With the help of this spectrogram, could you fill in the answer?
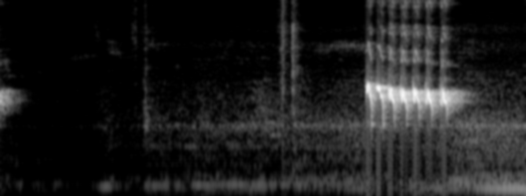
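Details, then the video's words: Yellow-vented bulbul calling, a call meant to get other bulbuls singing: after near silence with faint low rumble, one sudden burst of quick, bubbling repeated notes lasting under a second. "trucukan call AMPUH atasi burung trucukan bakalan.macet.stress langsung Nyamber bunyi."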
